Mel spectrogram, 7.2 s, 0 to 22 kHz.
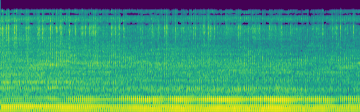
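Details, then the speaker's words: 2000 Honda XR70 small single that smokes badly, after running about 10 minutes: loose rattling clatter over the exhaust beat at idle; sounds like cam chain slap. "it's really a lot of cam chain slap it sounds like"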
